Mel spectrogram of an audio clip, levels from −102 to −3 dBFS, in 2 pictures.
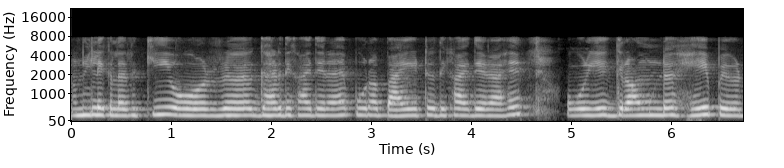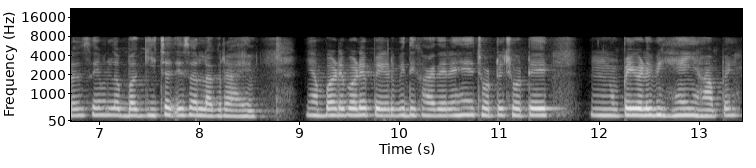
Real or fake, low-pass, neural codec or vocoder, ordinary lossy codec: real; none; none; none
